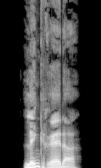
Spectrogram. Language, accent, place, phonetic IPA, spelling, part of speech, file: German, Germany, Berlin, [ˈlɛŋkˌʁɛːdɐ], Lenkräder, noun, De-Lenkräder.ogg
- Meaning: nominative/accusative/genitive plural of Lenkrad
